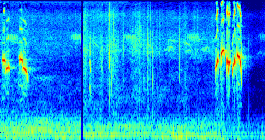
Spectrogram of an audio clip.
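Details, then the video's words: Sooty-headed bulbul song recorded as training material for cage birds: two short slurred whistles at the start, faint scattered chirps through the middle, then a burst of five rapid bubbling whistled notes at the end. "Suara Burung Kutilang Gacor Cocok Untuk Masteran"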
